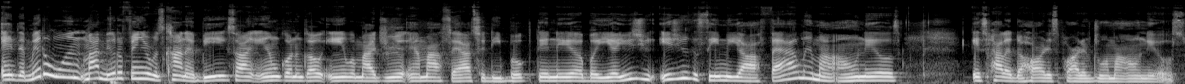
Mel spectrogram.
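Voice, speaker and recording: Talking at a fairly quick pace with lively intonation, a woman with a fairly low pitch and a strong Southern US accent is heard over noticeable background noise. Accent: strong Southern country. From US South, Arkansas. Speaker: nail artist and video creator. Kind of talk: tutorial with casual chat. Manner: fast; animated.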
